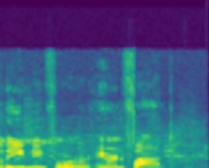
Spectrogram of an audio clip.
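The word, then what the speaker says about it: Pfaadt: up second touchdown of the evening for Aaron font it's spelled PF aadt but pronounced pot and he's a player especially running the ball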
